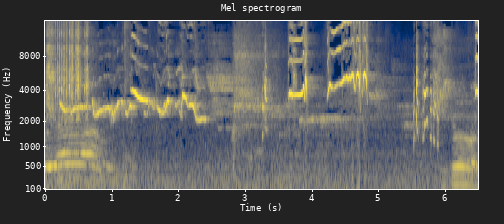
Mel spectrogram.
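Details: Agitated Oriental magpie-robin (kacer), in the 'kongslet' state with its tail fanned, giving long sliding whistles, sharp upward-swept notes and scratchy bursts, with brief pauses. A lower, harmonic wavering sound is heard near the start and end.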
